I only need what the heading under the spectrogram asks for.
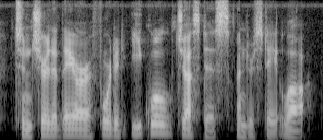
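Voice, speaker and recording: Talking at a very fast pace, the voice sounds dry and close with no echo, on a very clean recording with a silent background. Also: man. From New Hampshire. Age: 20s. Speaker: advocacy group member testifying. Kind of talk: legislative hearing testimony. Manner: formal.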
